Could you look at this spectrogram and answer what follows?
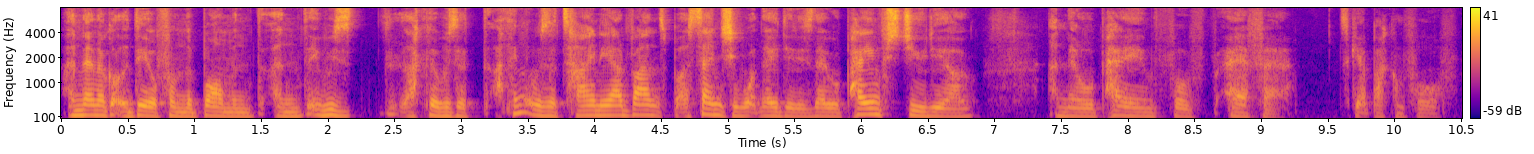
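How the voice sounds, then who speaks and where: Man, English accent, middle-aged, podcast guest, animated storyteller, mellow dark tone. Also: mid-range voice, brisk, breathy edge. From England. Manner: animated storytelling, acting out quoted dialogue. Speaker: guest, music producer. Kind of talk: casual podcast conversation.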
